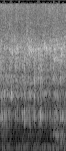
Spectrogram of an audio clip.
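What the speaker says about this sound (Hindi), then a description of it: "अब मैं अलग से कढ़ाई में जो है गोभी को फ्राई करूँगी" Lightly boiled cauliflower sizzles in a kadai, a steady close frying hiss filling the short moment without any talking.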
